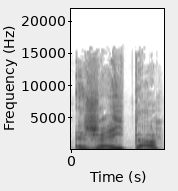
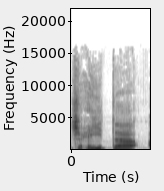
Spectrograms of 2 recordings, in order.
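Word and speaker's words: Jeita: The track was called Jaita, and I'll spell that for you. It's J-E-I-T-A, and it's called Jaita Upper Cave.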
